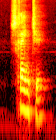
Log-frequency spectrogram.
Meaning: diminutive of schijn
- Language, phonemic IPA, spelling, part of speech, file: Dutch, /sχɛjncə/, schijntje, noun, Nl-schijntje.ogg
